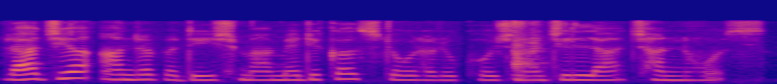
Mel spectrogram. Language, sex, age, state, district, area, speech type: Nepali, female, 30-45, West Bengal, Darjeeling, rural, read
